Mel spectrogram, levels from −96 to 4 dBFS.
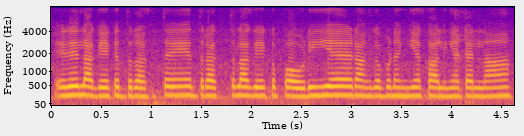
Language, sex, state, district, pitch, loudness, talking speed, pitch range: Punjabi, female, Punjab, Kapurthala, 220 Hz, -12 LUFS, 195 wpm, 215-225 Hz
